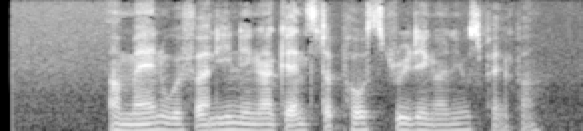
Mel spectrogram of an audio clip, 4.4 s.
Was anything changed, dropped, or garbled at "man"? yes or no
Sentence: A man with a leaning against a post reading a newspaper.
no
